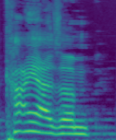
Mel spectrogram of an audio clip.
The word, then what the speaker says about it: chiasm: And it comes from the Greek letter chi, or key. So it's spelled C-H-I-A-S-M, chiasm.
